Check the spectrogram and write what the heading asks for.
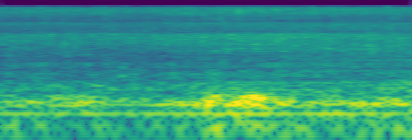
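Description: Water from a pond spillway falling into a koi pond, a steady splashing.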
